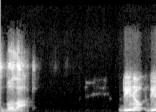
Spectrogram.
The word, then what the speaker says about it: Bullock: does your name pronounce is it bullock or bulldog how would you like to pronounce it he said i'm glad you asked me that it's bullock do you know do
